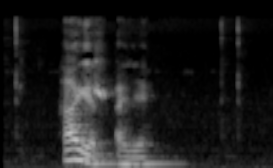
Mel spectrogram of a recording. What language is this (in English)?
Turkish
